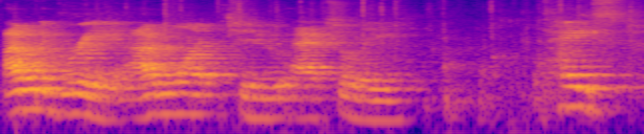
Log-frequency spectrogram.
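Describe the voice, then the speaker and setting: A man's voice: mid-range voice, slow pace, a bit bright, a little hiss or hum. A middle-aged man casually hosting a family podcast. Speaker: host, father. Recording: very echoey room, distant mic.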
